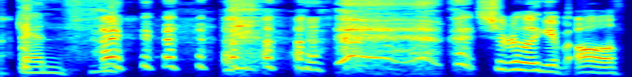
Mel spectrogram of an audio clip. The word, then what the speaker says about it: Genf: It's Genf. Should really give all 3 pronunciations right there.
